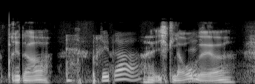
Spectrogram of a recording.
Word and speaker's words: Breda: Ich glaube, das betont man nur auf der zweiten Silbe. Breda. Breda? Ich glaube, echt? Ja. Es kommt von der Breda.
